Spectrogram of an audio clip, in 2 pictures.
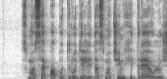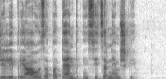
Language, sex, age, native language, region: Slovenian, female, 30-49, Slovenian, Zasavska region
